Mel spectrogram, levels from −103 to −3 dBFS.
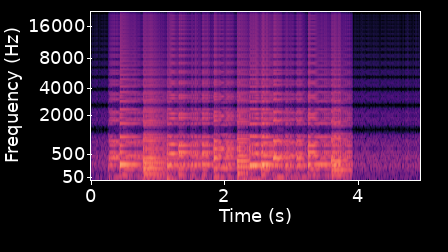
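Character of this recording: aliases and images of a low sample rate 1300 Hz, jitter 0%

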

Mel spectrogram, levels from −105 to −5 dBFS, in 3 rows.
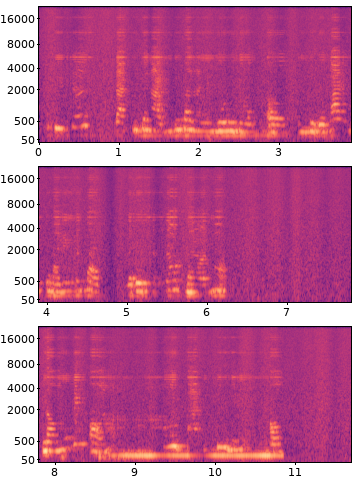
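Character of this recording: a buzz of ramps at a fixed pitch in blocks of 8 samples; phasing stages 2, 1.8 Hz, lowest notch 230–3200 Hz; a quantiser's noise floor 6-bit, dither triangular; noise-modulated level

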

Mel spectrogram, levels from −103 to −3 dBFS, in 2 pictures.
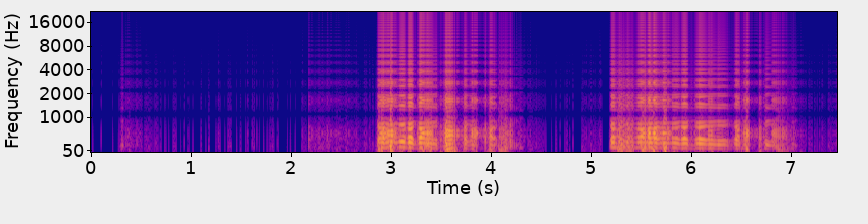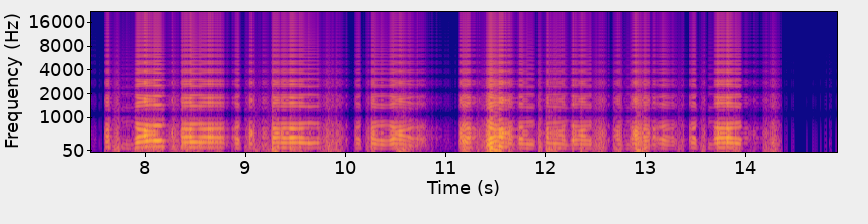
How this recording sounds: a quantiser's noise floor 12-bit, dither none; tremolo saw down 11 Hz, depth 60%; aliases and images of a low sample rate 1100 Hz, jitter 0%

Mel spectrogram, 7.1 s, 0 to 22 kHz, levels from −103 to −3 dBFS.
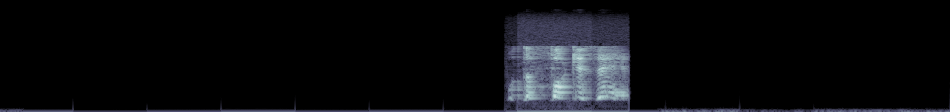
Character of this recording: random-step tremolo 1.8 Hz, depth 85%

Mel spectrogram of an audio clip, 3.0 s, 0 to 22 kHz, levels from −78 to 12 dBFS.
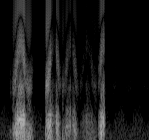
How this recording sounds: aliases and images of a low sample rate 1200 Hz, jitter 20%; phasing stages 4, 3 Hz, lowest notch 690–3000 Hz

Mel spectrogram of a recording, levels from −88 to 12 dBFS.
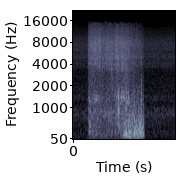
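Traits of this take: noise floor -55 dBFS; spectral tilt -3.0 dB/oct

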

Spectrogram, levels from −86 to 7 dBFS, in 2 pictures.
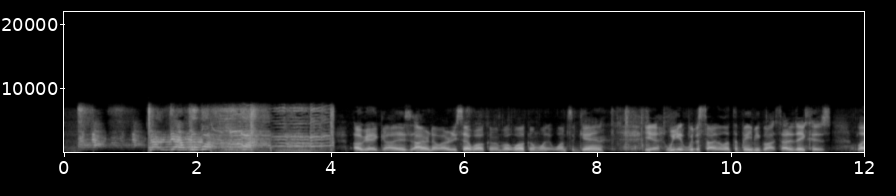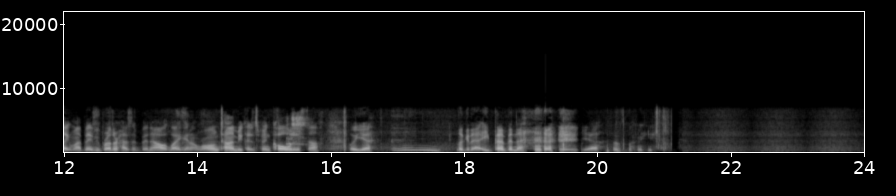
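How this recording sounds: tremolo triangle 1.2 Hz, depth 70%

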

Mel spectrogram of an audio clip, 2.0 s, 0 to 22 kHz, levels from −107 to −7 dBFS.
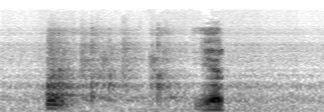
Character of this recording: random-step tremolo 4.3 Hz; a shimmering, thickened sound

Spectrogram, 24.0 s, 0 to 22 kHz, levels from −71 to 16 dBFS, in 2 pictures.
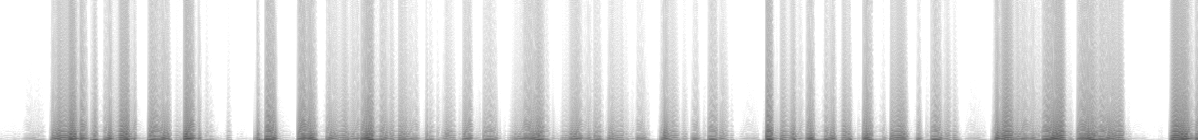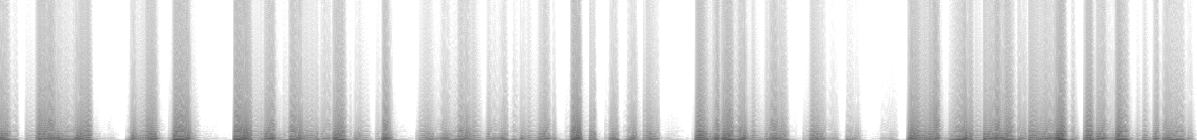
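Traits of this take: a buzz of ramps at a fixed pitch in blocks of 256 samples; tremolo triangle 1.7 Hz, depth 35%; a quantiser's noise floor 12-bit, dither triangular; a shimmering, thickened sound

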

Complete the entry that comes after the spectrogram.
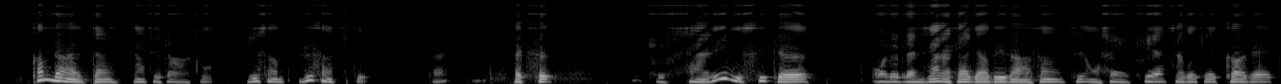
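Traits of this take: a buzz of ramps at a fixed pitch in blocks of 8 samples; phasing stages 8, 0.42 Hz, lowest notch 210–4800 Hz; WMA

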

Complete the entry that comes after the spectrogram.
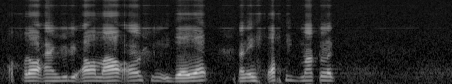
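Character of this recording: a buzz of ramps at a fixed pitch in blocks of 8 samples; phasing stages 6, 1.2 Hz, lowest notch 750–2000 Hz; a quantiser's noise floor 8-bit, dither triangular; IMA ADPCM

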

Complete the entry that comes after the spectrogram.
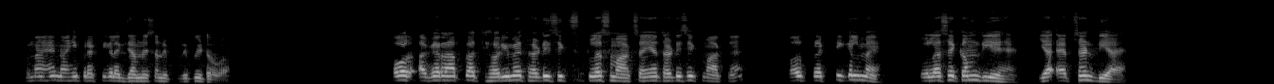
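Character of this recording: noise floor -90 dBFS; spectral tilt -3.5 dB/oct

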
